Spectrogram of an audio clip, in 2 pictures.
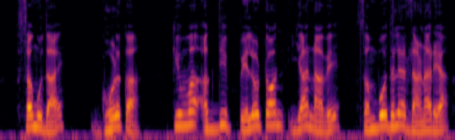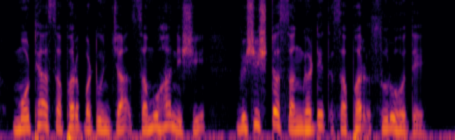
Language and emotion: Marathi, neutral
